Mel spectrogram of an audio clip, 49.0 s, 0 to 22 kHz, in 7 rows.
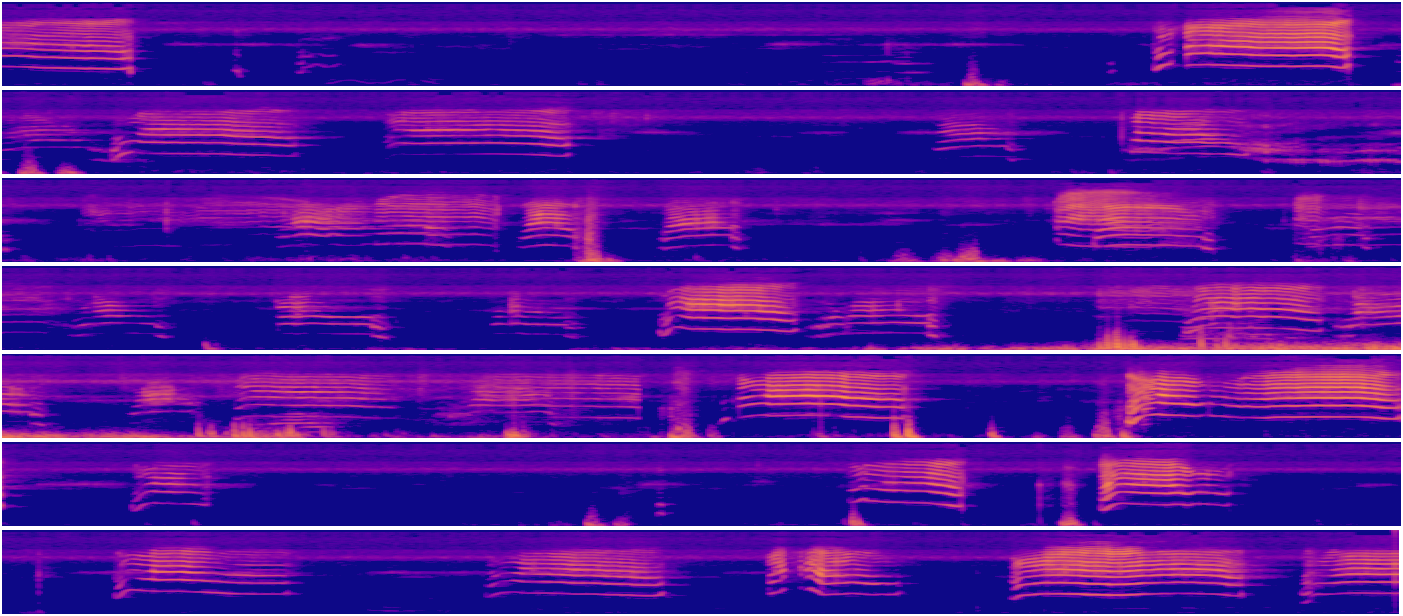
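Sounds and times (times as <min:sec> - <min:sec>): kittens mewing: 0:26.6 - 0:32.6.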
